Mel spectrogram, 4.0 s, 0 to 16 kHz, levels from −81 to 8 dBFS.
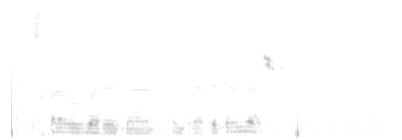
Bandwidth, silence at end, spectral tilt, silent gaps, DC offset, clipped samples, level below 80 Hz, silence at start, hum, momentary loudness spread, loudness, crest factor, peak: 11 kHz; 0 s; -3 dB/octave; none; under 0.1%; under 0.1%; under -90 dBFS; 0.1 s; none; 9 LU; -64 LUFS; 22 dB; -44 dBFS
